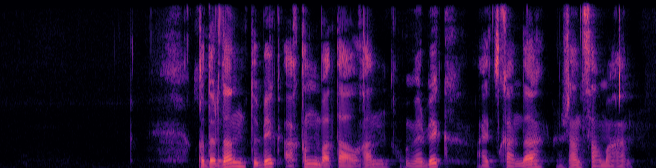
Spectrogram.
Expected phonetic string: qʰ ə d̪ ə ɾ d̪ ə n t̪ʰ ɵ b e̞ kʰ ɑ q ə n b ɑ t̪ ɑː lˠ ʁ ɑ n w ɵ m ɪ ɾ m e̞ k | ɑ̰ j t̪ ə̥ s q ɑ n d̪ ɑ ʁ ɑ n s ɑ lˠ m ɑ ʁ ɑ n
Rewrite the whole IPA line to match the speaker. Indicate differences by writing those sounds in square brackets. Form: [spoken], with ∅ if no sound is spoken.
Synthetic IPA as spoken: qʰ ə d̪ ə ɾ d̪ [ɑ] n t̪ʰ ɵ b e̞ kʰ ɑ q ə n b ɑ t̪ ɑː lˠ ʁ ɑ n w ɵ m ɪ ɾ [b] e̞ k | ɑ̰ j t̪ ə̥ s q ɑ n d̪ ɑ [ʒ] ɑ n s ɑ lˠ m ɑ ʁ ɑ n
